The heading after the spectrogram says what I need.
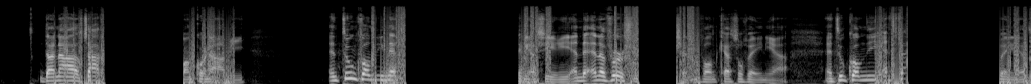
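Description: The speech drops out four times, each gap framed by crackle and leaving faint hiss: from 0.54 to 2.34 s (open for about 0.79 s), 3.72 to 5.51 s (1.14 s), 6.14 to 6.99 s (0.39 s), and 8.75 to 10.31 s (0.93 s). This is an intermittent contact. A loose cable or plug briefly breaks the signal path, and the scraping contacts produce the crackle at each edge.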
